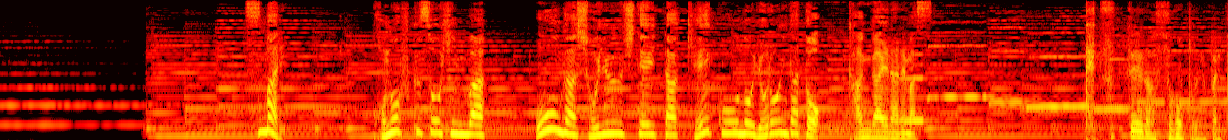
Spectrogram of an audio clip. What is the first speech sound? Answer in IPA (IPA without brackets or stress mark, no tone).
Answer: t͡s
